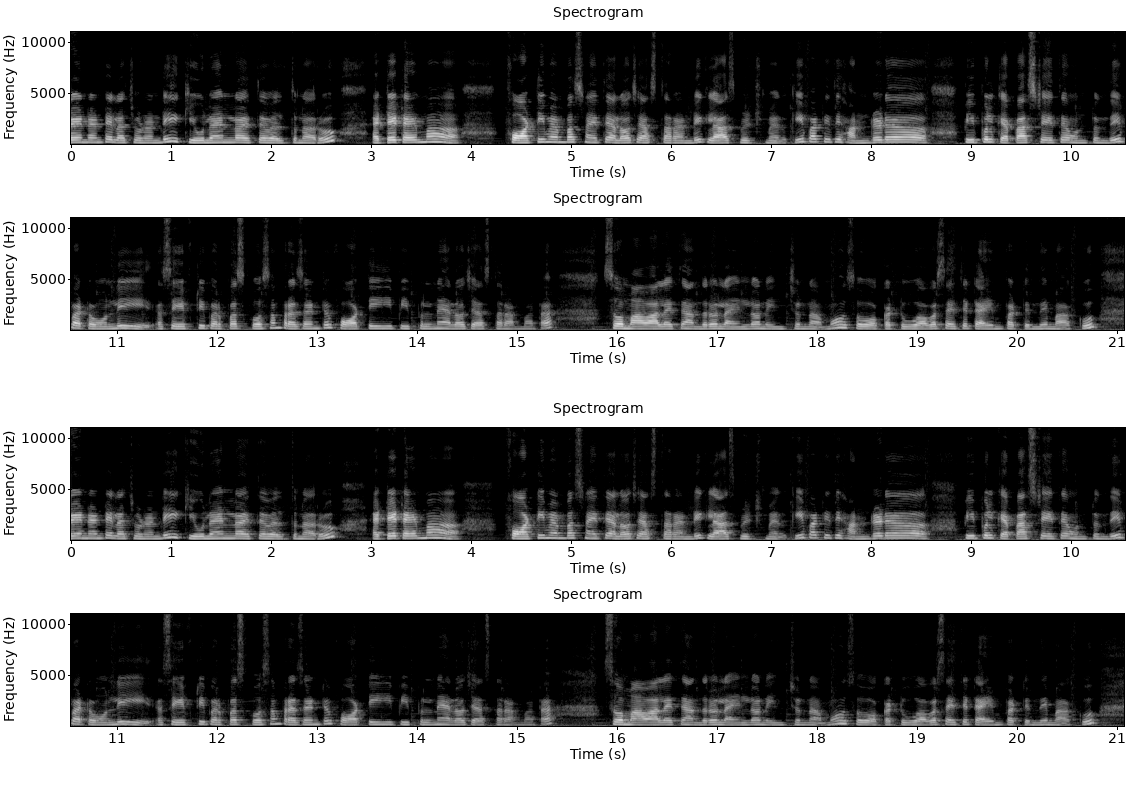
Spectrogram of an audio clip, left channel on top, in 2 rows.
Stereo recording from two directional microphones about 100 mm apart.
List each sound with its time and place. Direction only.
0.0 s a woman's voice: 25° left (ahead or behind)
